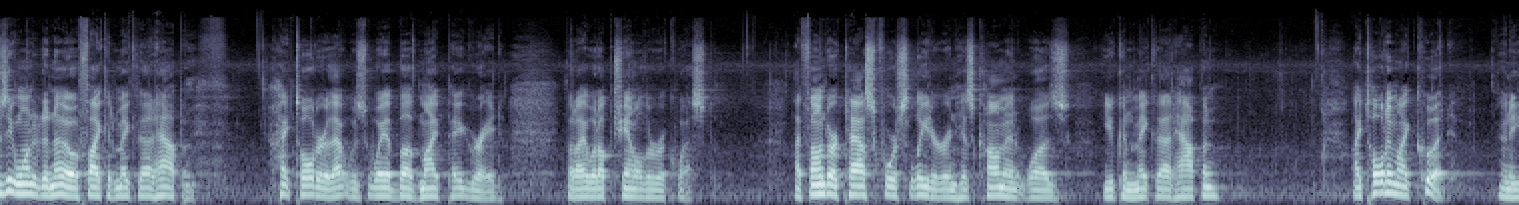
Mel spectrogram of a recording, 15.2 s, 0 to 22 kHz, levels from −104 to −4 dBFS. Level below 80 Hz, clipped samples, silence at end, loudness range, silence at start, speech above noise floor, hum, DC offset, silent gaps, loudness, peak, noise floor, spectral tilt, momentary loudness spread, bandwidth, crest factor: -60 dBFS; under 0.1%; 0 s; 5 LU; 0 s; 33 dB; none; under 0.1%; none; -22 LUFS; -2 dBFS; -55 dBFS; -6 dB/octave; 14 LU; 14.5 kHz; 20 dB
